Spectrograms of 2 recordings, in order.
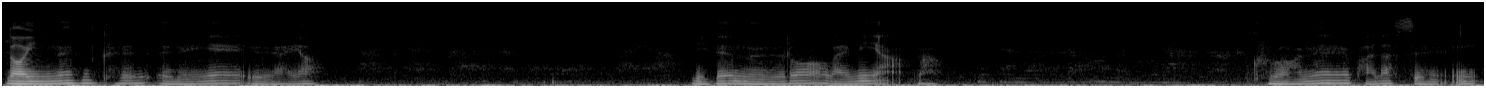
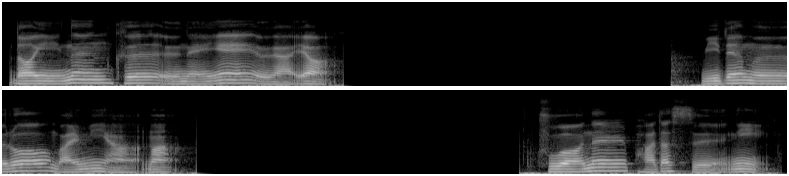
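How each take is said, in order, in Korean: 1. 부드럽고 조용한 목소리로 읽어요. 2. 보통 말하는 크기로 읽어요.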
